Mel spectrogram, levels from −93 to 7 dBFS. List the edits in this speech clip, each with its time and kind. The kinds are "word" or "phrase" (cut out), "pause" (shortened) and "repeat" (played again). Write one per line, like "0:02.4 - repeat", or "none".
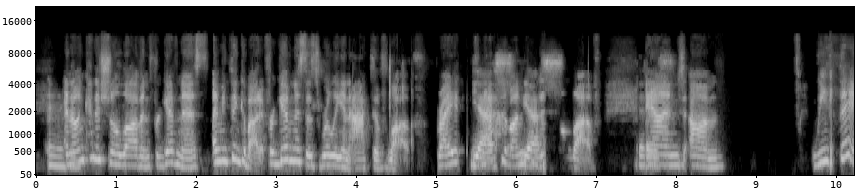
none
